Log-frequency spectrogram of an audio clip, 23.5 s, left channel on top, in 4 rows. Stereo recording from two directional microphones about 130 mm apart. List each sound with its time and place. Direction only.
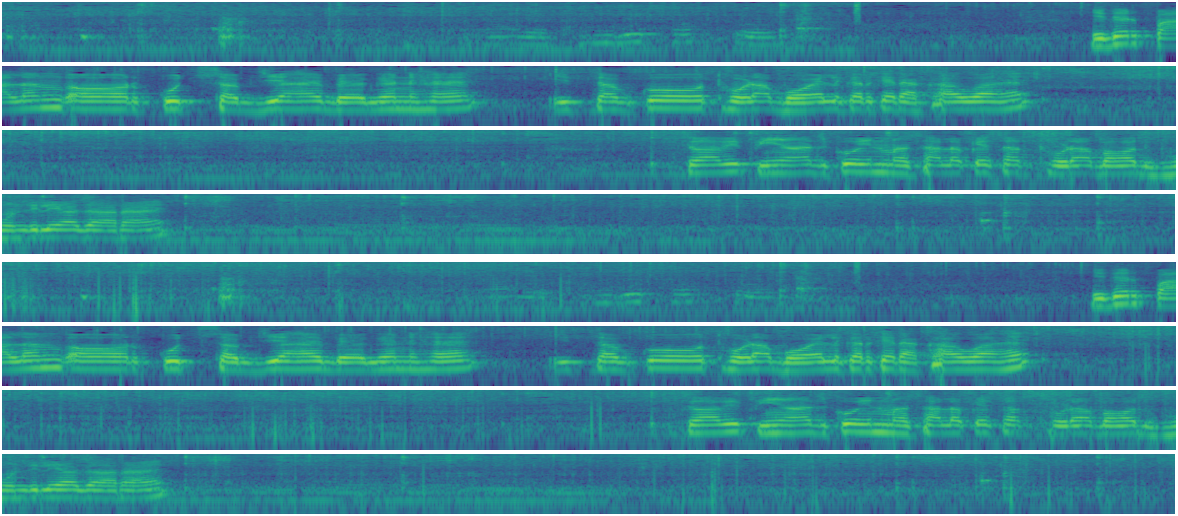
5.4 s speech: 5° right (ahead or behind)
9.1 s speech: 15° right (ahead or behind)
9.8 s speech: 65° right (ahead or behind); by 11.0 s 85° right
15.1 s speech: 30° right (ahead or behind)
16.3 s speech: 20° right (ahead or behind)
17.3 s speech: 20° right (ahead or behind)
